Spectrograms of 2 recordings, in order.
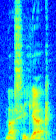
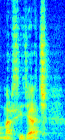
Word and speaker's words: Marsillach: De Adolfo, en este caso, sin ningún problema y sin ninguna duda, Marsillac, así pronunciado, no Marsillac, porque él sí era de Barcelona.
